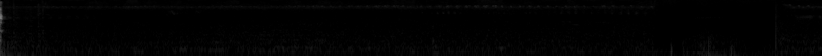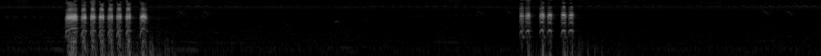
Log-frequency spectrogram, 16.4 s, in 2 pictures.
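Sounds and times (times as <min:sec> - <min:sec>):
orange-fronted parakeet giving harsh rapid chattering bursts: 0:08.9 - 0:09.8, 0:13.4 - 0:14.0.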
